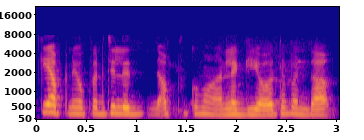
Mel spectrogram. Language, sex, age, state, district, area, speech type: Dogri, female, 18-30, Jammu and Kashmir, Samba, rural, spontaneous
